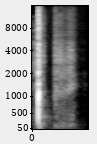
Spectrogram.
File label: Tin Case Lid Off, Tin Case Lid Off Mint Candy Box; Foley; Blastwave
